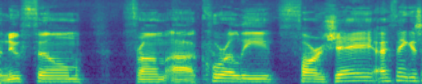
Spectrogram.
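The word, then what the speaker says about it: Fargeat: how you say it I literally was looking up her name and watching a couple other reviews to see how they pronounce her name and I heard four different ways to say it but she is French so I believe it is far uh and it is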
